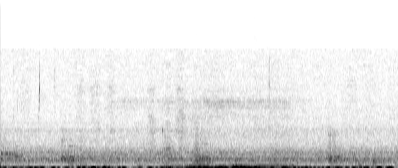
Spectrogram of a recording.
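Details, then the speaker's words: Faint, low, rumbling snore from a sleeping dog in a quiet room; the owner says it is her normal snoring and is not caused by her donut. "And that's Myrtle snoring in the background. That's not because of her donut. Yeah, that's just normal Myrtle snoring."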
